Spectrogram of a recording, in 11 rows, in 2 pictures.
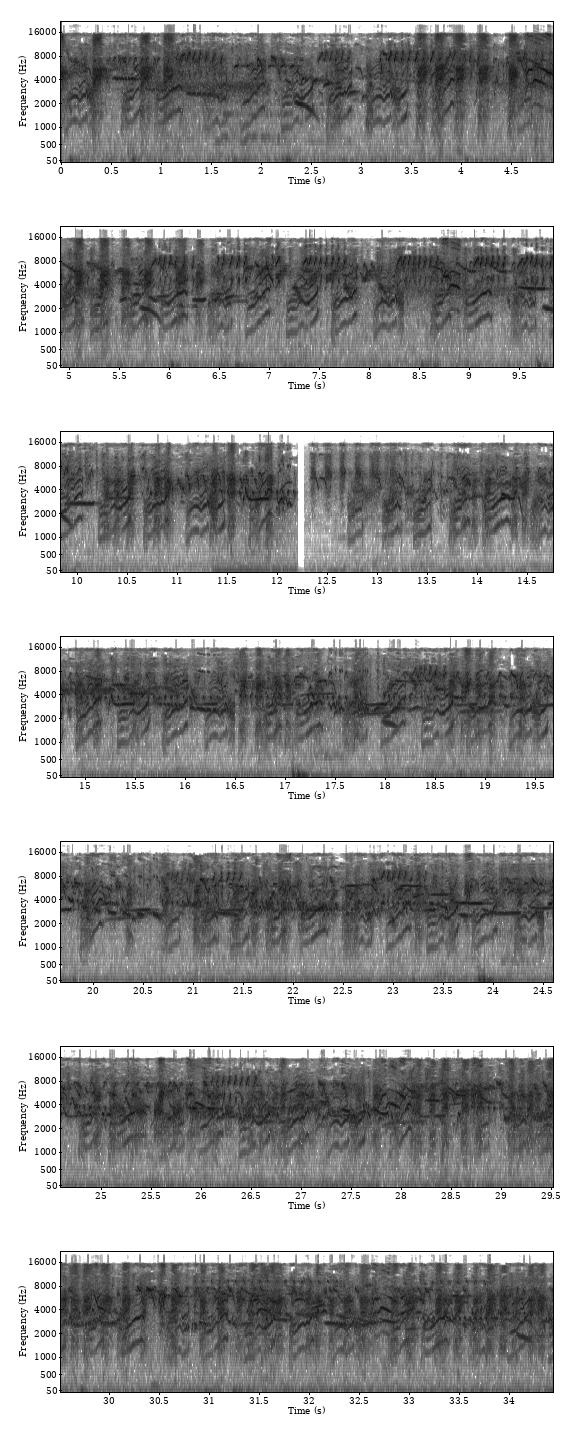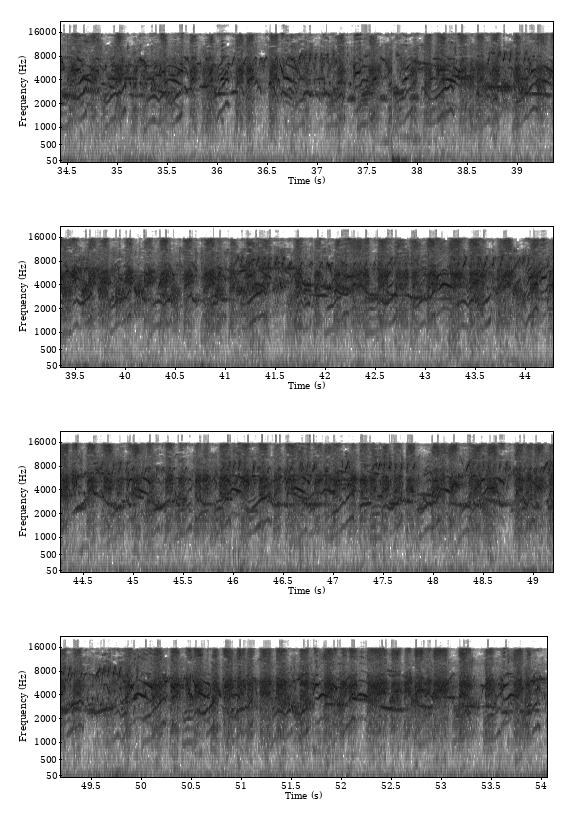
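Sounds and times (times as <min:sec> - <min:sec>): bird distress calls: 0:00.0 - 0:54.0
small birds chirping: 0:00.0 - 0:54.0.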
